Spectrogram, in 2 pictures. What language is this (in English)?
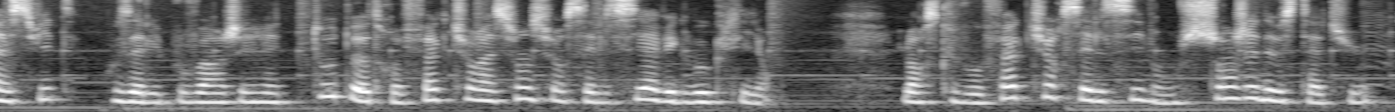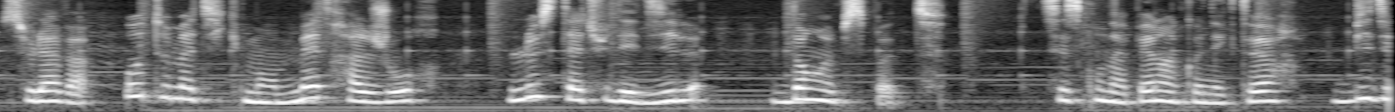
French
